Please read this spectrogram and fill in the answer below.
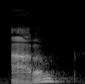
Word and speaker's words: atom: You can see the similar sort of thing in the contrast between atom, which has an a in the first syllable, and atomic, which has the schwa in the first syllable.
